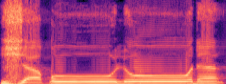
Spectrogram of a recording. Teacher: دیکھیں قاف کلرفل آپ کو نظر آ رہا ہے، تو اس قاف کو ہم نے موٹا پڑھنا ہے کیونکہ حروف مستعلیہ سے ہے۔ یقولون، قاف پیش واو قو، لام پیش واو لو، یہ واو مدہ ہیں تو ہم نے اس کو دو حرکات لمبا کر کے پڑھنا ہے۔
